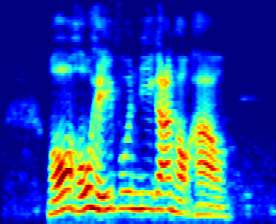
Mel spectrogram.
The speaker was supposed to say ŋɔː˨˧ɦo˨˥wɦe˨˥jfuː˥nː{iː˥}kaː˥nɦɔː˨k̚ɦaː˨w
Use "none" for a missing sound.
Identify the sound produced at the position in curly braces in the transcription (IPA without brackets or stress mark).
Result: iː˥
